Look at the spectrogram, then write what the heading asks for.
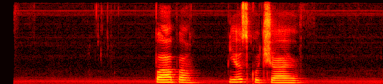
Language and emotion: Russian, sad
